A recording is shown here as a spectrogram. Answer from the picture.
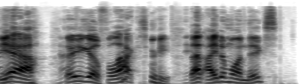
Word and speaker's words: Phylactery: And you can buy the new item, I'm not even going to pronounce it, what is it, Phylactery? You did it right. Yeah, nice. There you go, Phylactery.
